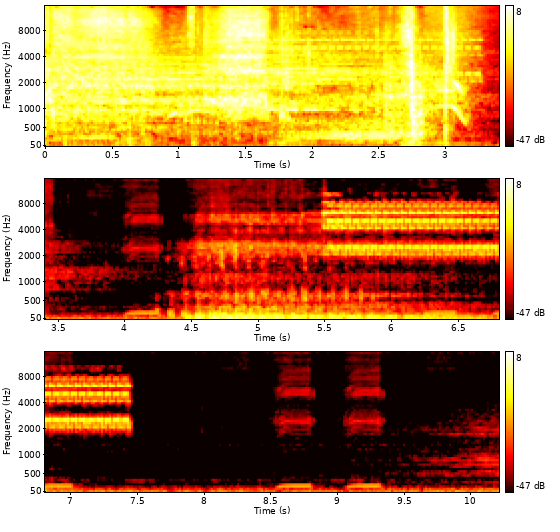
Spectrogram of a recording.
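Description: Horror film soundtrack: a loud, noisy roar and clamour that ends in a sharp hit about three seconds in, then a quieter stretch of score with a low rumble, a held high tone for about two seconds, and short low pulses coming in pairs.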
